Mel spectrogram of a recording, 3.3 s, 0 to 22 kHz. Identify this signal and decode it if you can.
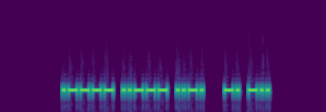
Morse code, heard as a keyed tone, about 40 wpm, 700 Hz. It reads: 12F ND
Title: Field Day Exchanges Encore - 40wpm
